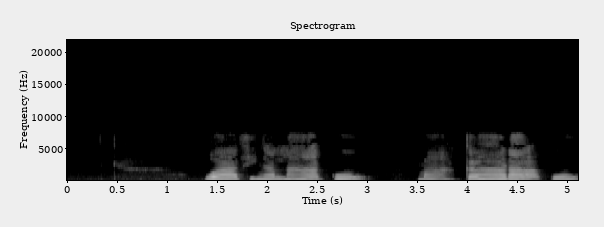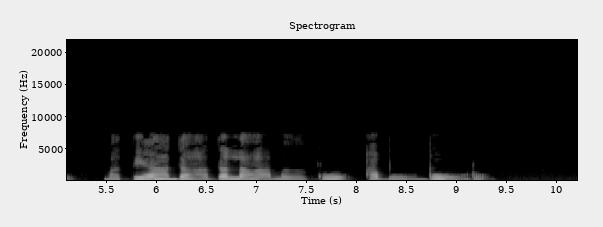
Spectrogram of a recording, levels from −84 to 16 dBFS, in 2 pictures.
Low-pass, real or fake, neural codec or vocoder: 7.2 kHz; real; none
